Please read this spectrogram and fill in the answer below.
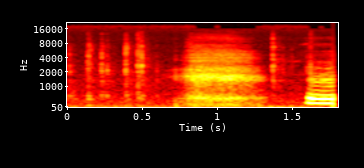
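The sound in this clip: Typing on a computer keyboard: a quick run of faint key clicks, then a brief noisy burst before a voice begins.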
